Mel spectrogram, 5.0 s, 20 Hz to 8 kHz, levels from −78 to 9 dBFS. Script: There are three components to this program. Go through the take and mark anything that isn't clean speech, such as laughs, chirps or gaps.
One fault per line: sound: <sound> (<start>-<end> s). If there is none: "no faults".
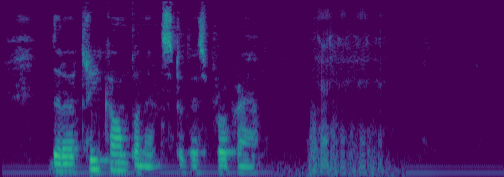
sound: laugh (3.1-4.0 s)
